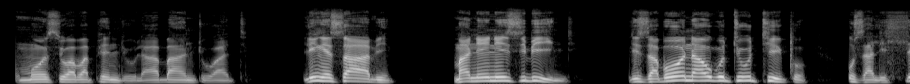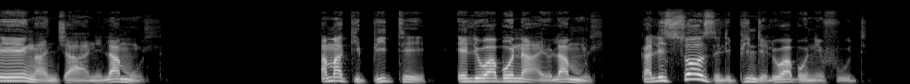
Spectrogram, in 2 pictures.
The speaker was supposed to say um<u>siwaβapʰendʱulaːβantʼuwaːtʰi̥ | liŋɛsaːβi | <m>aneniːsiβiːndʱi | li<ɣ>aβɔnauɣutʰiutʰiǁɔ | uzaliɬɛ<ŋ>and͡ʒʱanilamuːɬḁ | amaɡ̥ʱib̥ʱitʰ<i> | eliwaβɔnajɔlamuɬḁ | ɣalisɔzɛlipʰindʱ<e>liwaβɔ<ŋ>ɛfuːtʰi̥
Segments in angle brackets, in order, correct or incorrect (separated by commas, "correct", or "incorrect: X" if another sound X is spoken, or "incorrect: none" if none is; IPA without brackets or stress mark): incorrect: o, correct, incorrect: z, correct, incorrect: ɛ, incorrect: ɛ, incorrect: n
